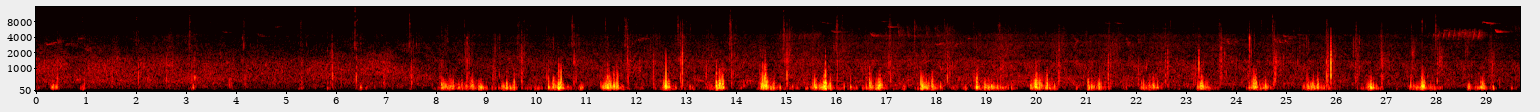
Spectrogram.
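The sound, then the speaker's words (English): After several seconds of faint wind and a few bird chirps, steady footsteps swish through grass and buttercups, about twenty-five soft, rustling steps at an even walking pace. “And I'm walking on buttercups.”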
